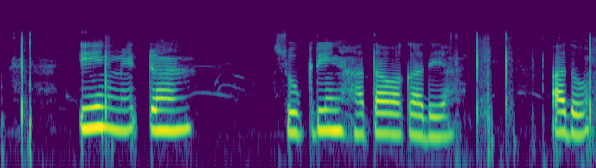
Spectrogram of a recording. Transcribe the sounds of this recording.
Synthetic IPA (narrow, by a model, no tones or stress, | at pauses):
iːnmiʈən | sukɾinhat̪awakad̪eja | ɐ̰d̪o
